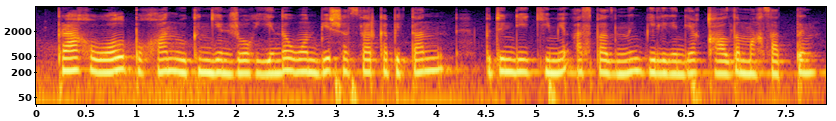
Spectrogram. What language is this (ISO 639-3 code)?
kaz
